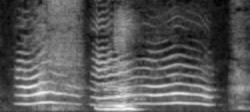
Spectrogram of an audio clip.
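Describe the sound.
A voice imitates a baby whimpering, with two drawn-out, high, wavering cries and a brief third starting at the end, moderately loud and without any words.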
